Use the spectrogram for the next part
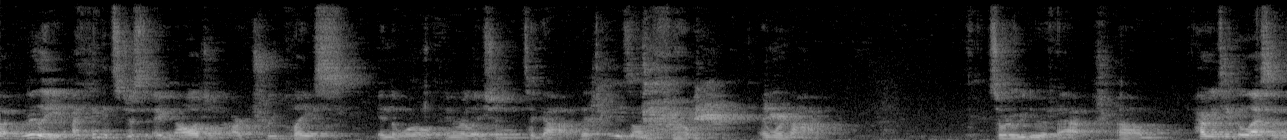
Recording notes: apologies for poorer recording quality this week!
